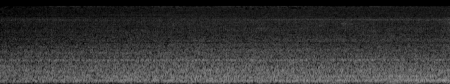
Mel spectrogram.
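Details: Used desktop PC with new processor cooler and power supply: soft, even whoosh with a faint steady hum and no ticking or grinding as fans turn slowly at minimum speed; front case fans make most of the noise.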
